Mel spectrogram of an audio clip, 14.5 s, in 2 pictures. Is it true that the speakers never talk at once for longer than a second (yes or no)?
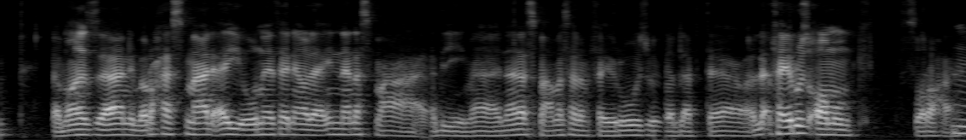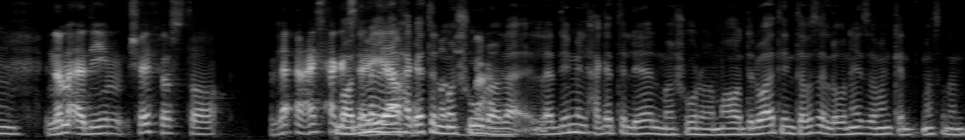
no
